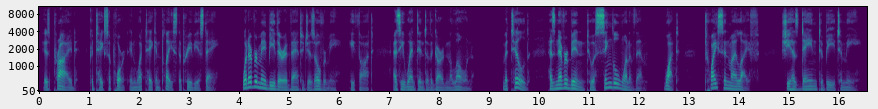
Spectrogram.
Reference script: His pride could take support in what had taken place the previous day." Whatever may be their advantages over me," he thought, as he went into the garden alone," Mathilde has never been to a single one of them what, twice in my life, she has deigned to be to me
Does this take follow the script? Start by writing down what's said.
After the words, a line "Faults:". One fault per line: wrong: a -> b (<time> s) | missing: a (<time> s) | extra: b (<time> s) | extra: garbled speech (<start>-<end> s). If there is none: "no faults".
His pride could take support in what taken place the previous day." Whatever may be their advantages over me," he thought, as he went into the garden alone," Mathilde has never been to a single one of them what, twice in my life, she has deigned to be to me
Faults:
missing: had (2.1 s)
